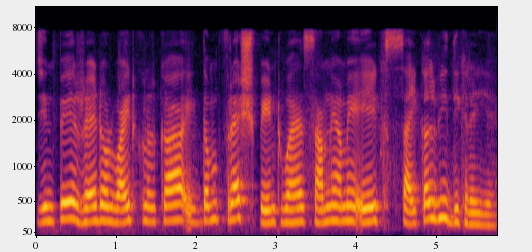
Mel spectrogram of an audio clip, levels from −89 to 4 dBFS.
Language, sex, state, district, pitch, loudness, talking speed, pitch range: Hindi, female, Bihar, Katihar, 210 Hz, -14 LUFS, 210 wpm, 195-230 Hz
